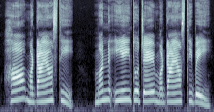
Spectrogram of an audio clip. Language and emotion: Sindhi, neutral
